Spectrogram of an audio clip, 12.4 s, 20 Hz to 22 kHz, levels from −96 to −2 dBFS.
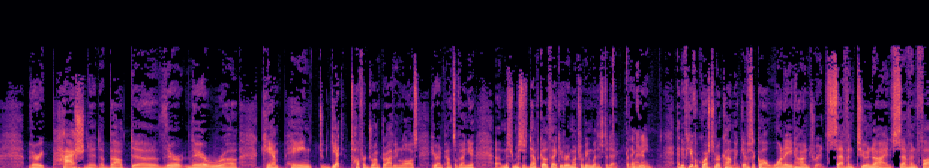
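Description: A time-stretched section runs from 3.97 s to 10.23 s of this speech clip, where the pace suddenly jumps to about 1.5 times normal speed while the pitch stays where it was. The result sounds rushed. This is likely software fitting the passage into a shorter duration, preserving pitch by discarding short slices of the waveform and joining what remains.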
